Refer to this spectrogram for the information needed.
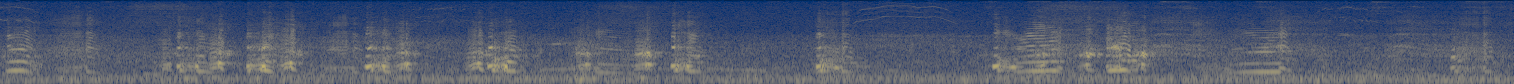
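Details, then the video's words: Several Canada geese arguing and fighting, charging at each other, honk loudly in harsh, overlapping angry bursts, some calls rising into a strained note, over a steady low rumble of background noise. "Canada Geese HONKING ANGRY Sounds"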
